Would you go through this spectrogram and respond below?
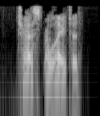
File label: "chest-related", English; adjectives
